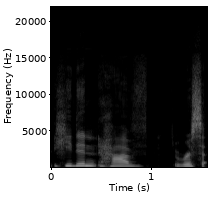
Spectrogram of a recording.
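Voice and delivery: ordinary talk, nothing marked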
